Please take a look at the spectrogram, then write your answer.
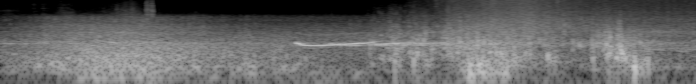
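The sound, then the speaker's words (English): A long, eerie whale call rises and bends in pitch over a low rumbling underwater backdrop, followed by fainter moans and watery noise that swells toward the end. “Can we put the whale sound on again at the end, and then the lovely sponsorship thing after the whale sound?”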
